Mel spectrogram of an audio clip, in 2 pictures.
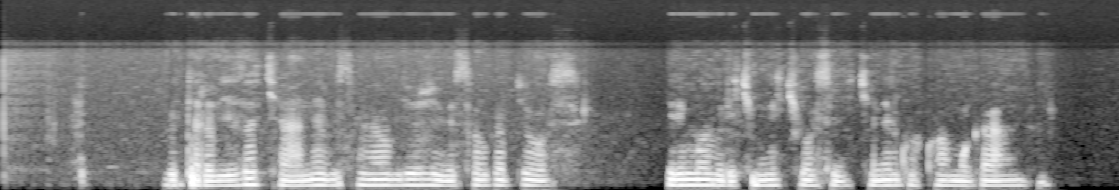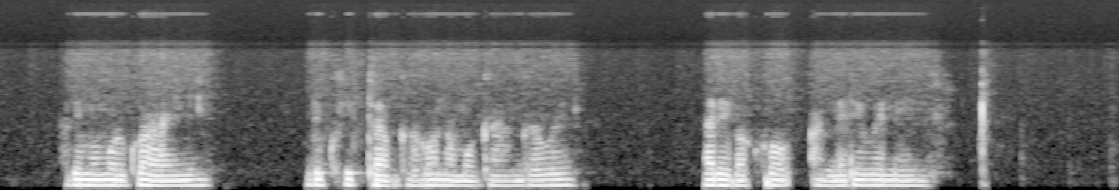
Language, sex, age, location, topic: Kinyarwanda, male, 25-35, Kigali, health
